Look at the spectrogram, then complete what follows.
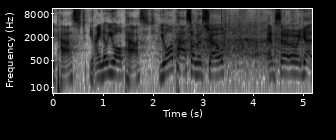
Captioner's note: laughter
